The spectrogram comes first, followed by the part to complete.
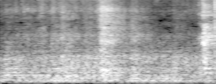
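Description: Steady room din of a busy restaurant dining area, a continuous low rumbling noise with a faint hum and a brief faint tick about a second in.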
